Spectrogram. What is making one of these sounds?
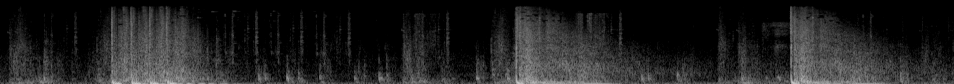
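Loud game sound effects burst out in short rushes.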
